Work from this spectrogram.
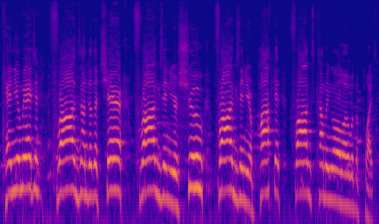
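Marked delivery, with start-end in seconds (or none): none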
